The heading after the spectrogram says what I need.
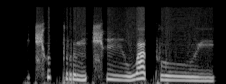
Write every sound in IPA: t͡ɕʰ ɯ˥˩ k̚ p r ɯ˩˦ ŋ t͡ɕʰ iː˨˩ w a˥˩ t̚ k l uː˨˩ j

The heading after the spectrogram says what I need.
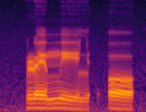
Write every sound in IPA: ɭ ɛ m e l | ʔ ɔ

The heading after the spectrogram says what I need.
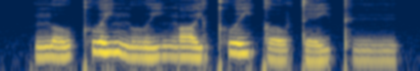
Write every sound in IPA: n̪ o˨˧ w kʷʰ ɐ˥ j n̪ uː˨˧ j ŋ ɔː˧ j kʷʰ e˥ j k o˨˧ w t̪ e˨˥ j pʰ yː˨

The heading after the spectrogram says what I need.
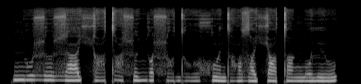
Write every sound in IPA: ɲ u ɮ ɵ ɮ a ç ɔ̤ tˤ o̤ ɬ ɵ ʎ ɔ ɬ ɔ̤ dʱ ṳ χʷ ɛ̃ dʱ ɔ zˤ ɪ ç ɵ tˤ ɤ ŋ o lʲ ũ

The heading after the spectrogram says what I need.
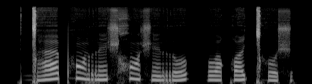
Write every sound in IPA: ɡ͡ǀ æ pʰ ɔ̃ r ẽ ʃ χ ɔ̃ ʃ ẽ r ʊ | o qʷ i ǀʰ ʊ ʃ

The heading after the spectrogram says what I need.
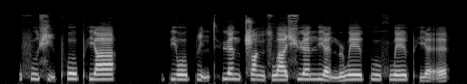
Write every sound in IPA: f u˧˥ ɕ ḭ˨˩ pʰ o˥ ʊ̯ pʰ j ä˥ | p j o˧˥ ʊ̯ p ḭ˨˩ n t̪ʰ ɥ ɛ˥˧ n ʈ͡ʂ ɑ˥˩ ŋ s w ä˥ ɕ ɥ ɛ˥ n j ɛ̰˨˩ n ɻ w e˥ ɪ̯ p u˥˩ x w e˥ ɪ̯ pʰ j ɛ̰˨˩˦

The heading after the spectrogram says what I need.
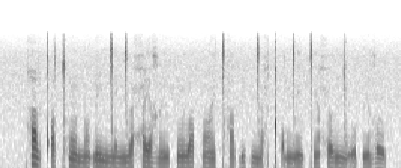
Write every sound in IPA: qʰ ɯ v qʼ o ǀʰ õ n ɔ̃ ɗ ĩ ŋ͡ǀ e ŋ͡ǀ ɯ ħ e ʁ ĩ l p õ l ɔ q ã e̯ ǀʰ a ɓ i p ŋ͡ǀ e ħ ǃʰ ɔ̰ ŋ͡ǀ ẽ ǀ ẽ ħ o l ŋ͡ǀ ṵ o̯ p ĩ ʁ u

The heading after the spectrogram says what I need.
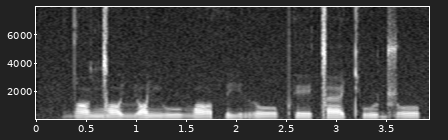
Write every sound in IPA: dˤ u˧˩˧ ŋ͡ǀ ɒ˧˩˧ ʎ ɒ˧˥˧ ɲ u˧˥˧ β ɒ˧˩˧ θ i˧˩˧ r o˧˩˧ pʰ e˦˨ ǀ æ˦˨ cʰ u˧˥˧ ɖ͡ʐ o˧˥˧

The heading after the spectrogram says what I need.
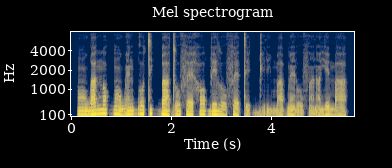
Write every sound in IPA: ɔ̃˨ w a˨˦ n ɔ˦ ɡ͡b ɔ̃˦˨ w ɛ̃˨˦ ɡ͡b o˦ t i˦ ɡ͡b a˦˨ d o˨˦ f ɛ˧ h ɔ˦ b e˦ l o˧ f ɛ˧ t e˨ ɡ͡b i˨ ɾ i˨ m a˨˦ b ɛ̃˦˨ ɾ o˨ f ã˨ ɾ ã˧ j e˦ m a˦

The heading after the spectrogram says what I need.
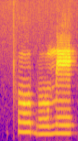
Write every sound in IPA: pʰ oː˦ b oː˨ m e˦

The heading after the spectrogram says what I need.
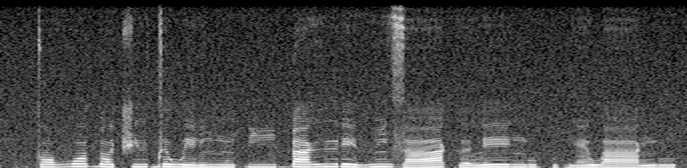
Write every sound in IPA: t ɔ˨ v ɔ˦ ɗ ɔ˧ t͡ʃ ɨ˧ d ə˦ w e˨ ɾ ĩ˧ ŋ ũ˨ k͡p iː˧ ɓ a˦ ɣ ɨ˦ ɾ e˦˨ v ĩ˦ z aː˨˦ k ə˨ l eː˦ ŋ u˧ p ɨ˨ ɡ ɛ̃˨˦ w aː˧ ŋ u˦

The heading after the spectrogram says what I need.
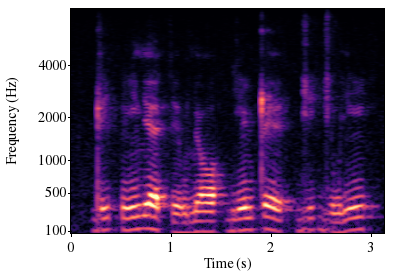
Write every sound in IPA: ɖ i˨˥ p ĩ˨˥ lʲ ɛ˥˨ k ɪ˩ w lʲ ɔ˧ | ɡ ĩ˨˥ ɖ ʈ ɪ˥˨ | ɡ i˨˥ ɡ i˩ w j ĩ˦˥

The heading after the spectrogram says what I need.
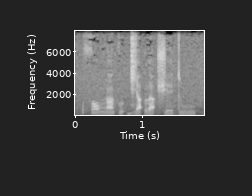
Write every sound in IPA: θ ɔ˦˨ ŋ ã˦˨ k ʊ˦ ʔ d͡ʑ ä˦ ʔ l ä˦ ʔ ʃ e˨ t u˨

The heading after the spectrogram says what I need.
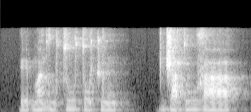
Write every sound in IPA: e˨ b ã˦ d uː˨ t͡s uː˦ t o˦ t͡ʃ ũ˦ | d͡ʒ a˦˨ t uː˦ ɣ aː˨

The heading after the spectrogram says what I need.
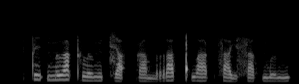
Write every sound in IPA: t i˥˩ ʔ n ɯ˥˩ a̯ kʰ l ɯ˧ ŋ t͡ɕ a˨˩ ʔ k a˨˩ m r a˥˩ t̚ kʰ w aː˦˥ k̚ s a˨˩ j s a˦˥ t̚ m ɯ˦˥ ŋ

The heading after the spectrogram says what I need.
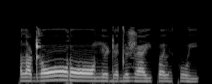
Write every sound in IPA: l ɑ ɖ l ɔː ɾ ɔː n ɪː ɖ ɛ d ɪ ʐ æː j p ɜ l ɛ̤ k ʊ j

